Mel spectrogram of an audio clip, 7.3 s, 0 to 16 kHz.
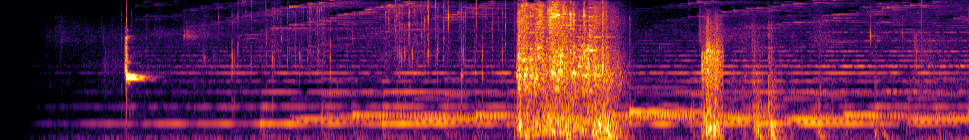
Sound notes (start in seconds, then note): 1.1 blink pings; 2.2 light piano music; 3.8 trap slams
